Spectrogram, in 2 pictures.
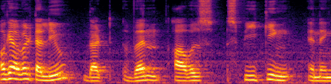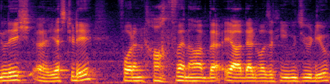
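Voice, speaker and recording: A man in a Punjabi accent, fairly slow in pace with ordinary pitch variation, amid noticeable background noise. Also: medium pitch for a man. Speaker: content creator. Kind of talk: unscripted monologue. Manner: halting, with self-corrections.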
